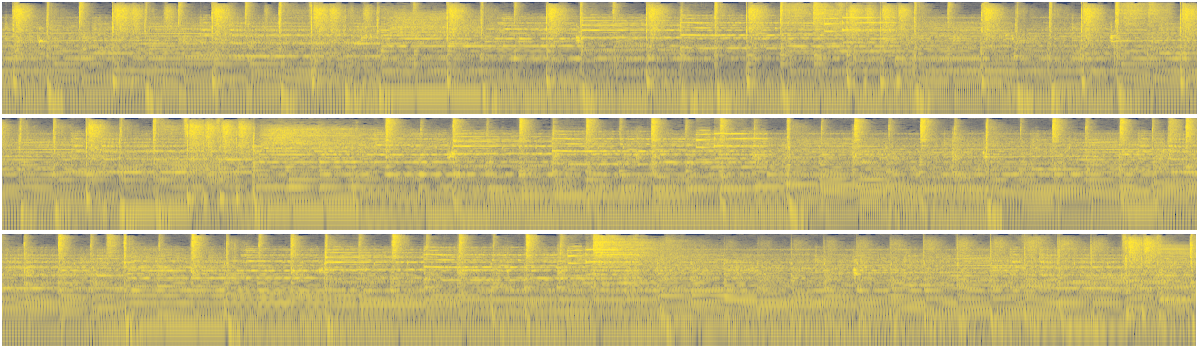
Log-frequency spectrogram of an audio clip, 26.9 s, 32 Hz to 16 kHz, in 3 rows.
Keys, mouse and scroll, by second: 1.9 click, 3.0-6.2 drag, 4.5 Delete, 7.3 ctrl+click, 11.3 click, 16.2-16.8 drag, 17.3 click, 18.1-25.8 drag, 26.5 m.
